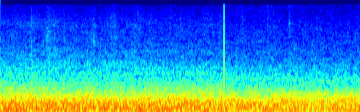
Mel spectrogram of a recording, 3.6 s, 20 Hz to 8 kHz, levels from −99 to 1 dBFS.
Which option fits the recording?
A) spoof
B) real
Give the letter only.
B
